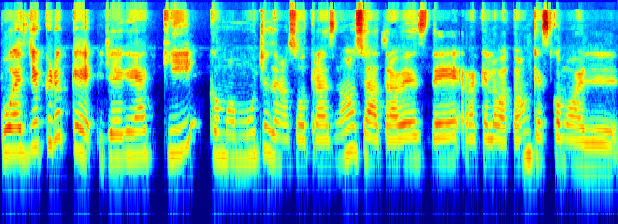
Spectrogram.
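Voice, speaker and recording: Spoken at a fairly slow pace with a Yucatecan accent, the voice has a dry, close sound with no echo. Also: woman, fairly high pitch for a woman, ordinary pitch variation. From Mérida, Yucatán, Mexico. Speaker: physician and nutritionist. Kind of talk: podcast interview.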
